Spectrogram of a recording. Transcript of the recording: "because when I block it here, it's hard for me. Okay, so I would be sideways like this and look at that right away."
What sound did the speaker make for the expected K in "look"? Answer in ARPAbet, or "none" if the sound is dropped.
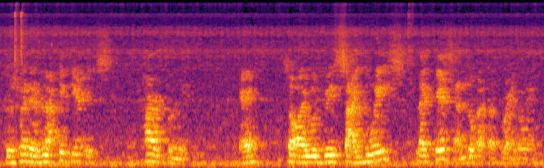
K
